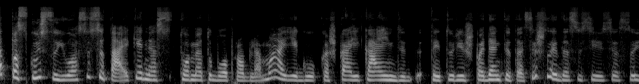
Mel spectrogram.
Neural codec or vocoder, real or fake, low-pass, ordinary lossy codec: none; real; 14.4 kHz; Opus, 16 kbps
